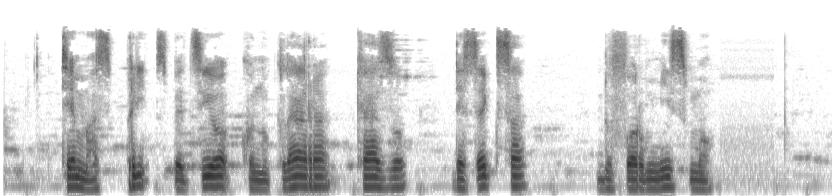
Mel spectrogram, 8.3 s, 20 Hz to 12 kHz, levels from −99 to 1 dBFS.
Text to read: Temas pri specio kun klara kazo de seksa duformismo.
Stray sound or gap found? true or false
false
